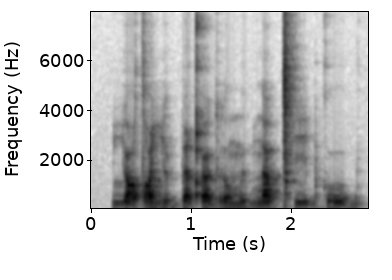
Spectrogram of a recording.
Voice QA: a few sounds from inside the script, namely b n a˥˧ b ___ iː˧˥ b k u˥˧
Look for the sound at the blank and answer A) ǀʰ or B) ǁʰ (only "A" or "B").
A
